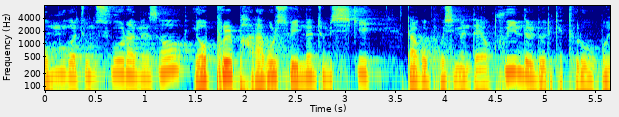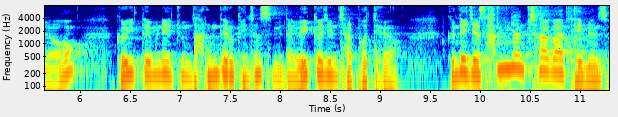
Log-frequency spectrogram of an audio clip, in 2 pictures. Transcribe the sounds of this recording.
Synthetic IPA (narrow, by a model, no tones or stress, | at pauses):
ʌmːuɡat͡ɕomsʰuʌɾɦamjʌnsʰʌjʌpʰɯɭpaɾaboɭs͈uinːɯnt͡ɕomɕʰi̥ɡi | ɾaɡopoɕʰimjʌnde̞joɸuindɯɭdoiɾʌkʰe̞tɯɾʌoɡojo | kɯɾʌɡʰit͈e̞mune̞t͡ɕomnaɾɯnde̞ɾokwe̞nt͡ɕʰans͈ɯmɲidajʌɡik͈ad͡ʑinɯnt͡ɕaɭpʌtʰejo | kɯndeid͡ʑe̞sʰamɲʌnt͡ɕʰaɡadwe̞mjʌnsʰ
